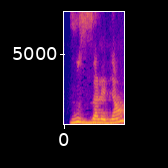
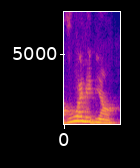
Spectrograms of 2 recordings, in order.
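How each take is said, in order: First: A z sound links vous to allez. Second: Vous and allez are said separately, no z. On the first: The speaker calls it right. "Todo mundo vai falar vous allez bien, Estou exagerando aqui o Z" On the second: The speaker calls it wrong. "Você não vai ouvir ninguém falar vous allez bien"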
